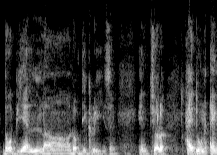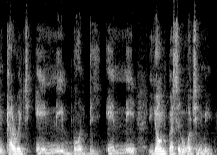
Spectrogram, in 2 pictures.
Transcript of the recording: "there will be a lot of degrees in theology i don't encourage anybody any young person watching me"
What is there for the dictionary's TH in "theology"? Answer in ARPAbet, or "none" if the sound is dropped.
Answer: T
